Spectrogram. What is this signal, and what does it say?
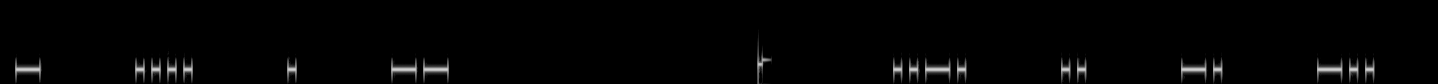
Morse code, heard as a keyed tone, about 15 wpm, spaced as for 7 wpm, 700 Hz. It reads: THEM FIND
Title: 4x Character Spacing - Top 200 Words - 15wpm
